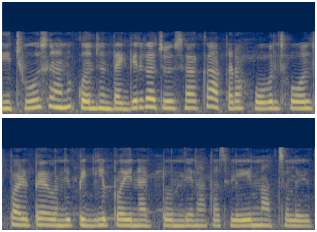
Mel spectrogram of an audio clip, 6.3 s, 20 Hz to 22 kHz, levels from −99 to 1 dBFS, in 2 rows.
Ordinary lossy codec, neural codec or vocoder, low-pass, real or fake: none; codec, 44.1 kHz, 7.8 kbps, Pupu-Codec; 7.2 kHz; fake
